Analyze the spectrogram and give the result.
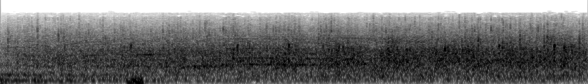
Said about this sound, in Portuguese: A gente pode aplaudir, que Deus que mandou.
